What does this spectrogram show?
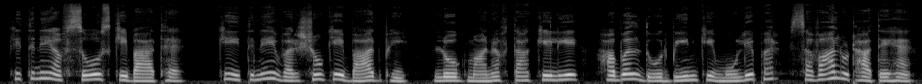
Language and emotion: Hindi, sad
